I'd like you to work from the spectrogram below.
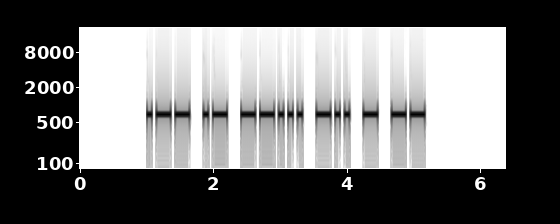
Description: Morse code, heard as a keyed tone, about 17 wpm, 700 Hz. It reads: WA7DTM
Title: USA Call Signs - 6 Characters - 17wpm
